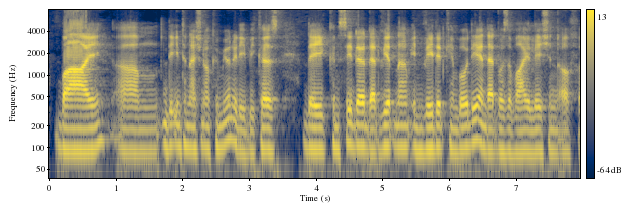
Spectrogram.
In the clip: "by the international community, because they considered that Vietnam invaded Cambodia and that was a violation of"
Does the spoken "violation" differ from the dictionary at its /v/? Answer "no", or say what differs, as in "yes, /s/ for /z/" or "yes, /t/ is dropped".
no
